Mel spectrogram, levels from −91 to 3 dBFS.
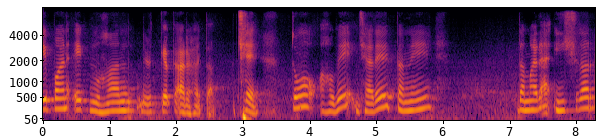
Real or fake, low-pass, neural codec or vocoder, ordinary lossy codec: fake; 7.2 kHz; codec, 16 kHz, 1 kbps, X-Codec, HuBERT features, trained on balanced general audio; none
